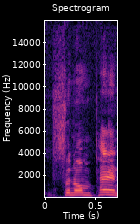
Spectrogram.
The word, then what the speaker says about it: Phnom Penh: from Ritherpole in, do you know how to pronounce? Is it Phnom Penh? It's Phnom Penh, isn't it?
